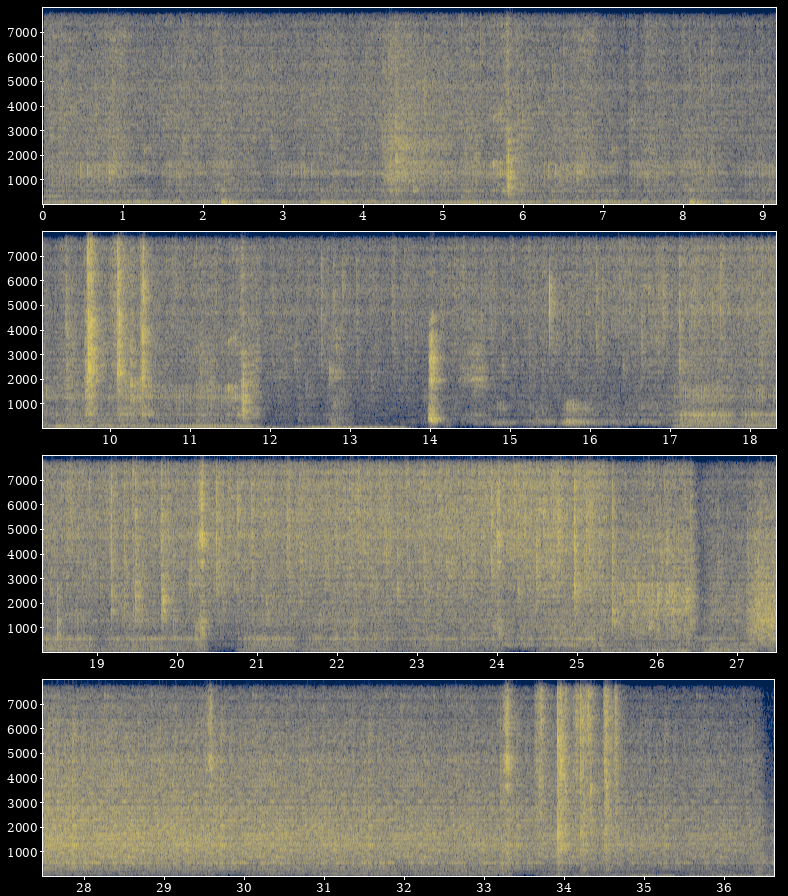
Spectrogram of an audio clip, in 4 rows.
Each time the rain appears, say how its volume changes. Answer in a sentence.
You can hear the rain from 0.0 to 36.5 s, getting louder.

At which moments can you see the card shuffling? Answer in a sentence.
The card shuffling can be heard from 9.4 to 10.5 s, from 19.1 to 20.6 s and from 33.6 to 34.7 s.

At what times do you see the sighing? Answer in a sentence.
The sighing can be heard from 4.2 to 5.2 s.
